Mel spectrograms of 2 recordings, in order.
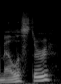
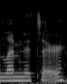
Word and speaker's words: Lemnitzer: me on his name because I can't can't pronounce his name Lyman mellister uh uh Lyman lemnitzer you'd have to be like that oh true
